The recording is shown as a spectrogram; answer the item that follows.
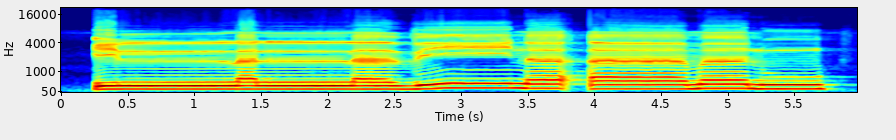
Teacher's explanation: Kemudian huruf nu kita panjangkan dua harokat karena di depan huruf nu terdapat waw sukun, sedangkan alifnya tidak dianggap ya atau tidak perlu dibaca.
